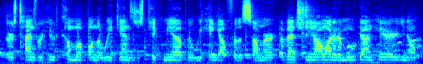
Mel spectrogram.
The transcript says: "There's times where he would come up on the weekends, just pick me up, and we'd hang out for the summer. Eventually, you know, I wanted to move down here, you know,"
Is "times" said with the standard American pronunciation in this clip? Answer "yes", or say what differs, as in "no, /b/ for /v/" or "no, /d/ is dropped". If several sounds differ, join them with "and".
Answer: yes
